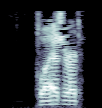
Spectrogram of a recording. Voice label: "pleasured", english; adjectives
